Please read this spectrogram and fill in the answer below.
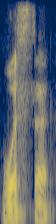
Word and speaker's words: Worcester: they end up calling Worcester it's not worth it's not what's too sure that town is called Worcester and yes it's spelled Worchester but deal with that all right next up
